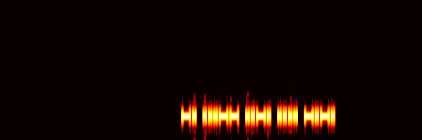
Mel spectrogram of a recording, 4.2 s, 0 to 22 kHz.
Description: Morse code, heard as a keyed tone, about 47 wpm, 700 Hz. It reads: N3FHC
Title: USA Call Signs - 5 Characters - 45wpm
